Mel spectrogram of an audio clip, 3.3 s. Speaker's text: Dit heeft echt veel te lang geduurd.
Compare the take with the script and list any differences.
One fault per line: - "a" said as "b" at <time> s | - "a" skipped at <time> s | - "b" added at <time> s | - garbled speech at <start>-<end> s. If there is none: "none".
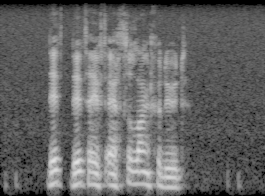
- "dit" added at 0.8 s
- "veel" skipped at 1.6 s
